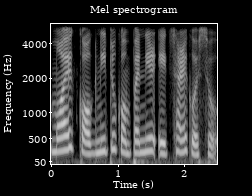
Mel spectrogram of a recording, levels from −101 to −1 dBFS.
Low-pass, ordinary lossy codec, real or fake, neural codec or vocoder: 5.4 kHz; none; real; none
